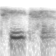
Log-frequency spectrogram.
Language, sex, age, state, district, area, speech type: Hindi, female, 45-60, Uttar Pradesh, Prayagraj, rural, conversation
